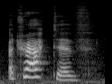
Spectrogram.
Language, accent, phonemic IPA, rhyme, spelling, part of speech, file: English, US, /əˈtɹæktɪv/, -æktɪv, attractive, adjective, En-us-attractive.ogg
- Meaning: 1. Causing attraction; having the quality of attracting by inherent force 2. Having the power of charming or alluring by agreeable qualities; enticing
